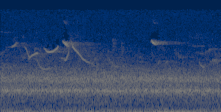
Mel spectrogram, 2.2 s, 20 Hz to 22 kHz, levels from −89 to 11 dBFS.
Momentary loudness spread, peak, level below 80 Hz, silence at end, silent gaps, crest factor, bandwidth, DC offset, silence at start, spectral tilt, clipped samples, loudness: 4 LU; -24 dBFS; -56 dBFS; 0 s; none; 16 dB; 16 kHz; under 0.1%; 0 s; -2 dB/octave; under 0.1%; -39 LUFS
